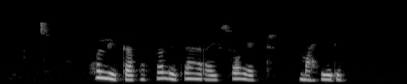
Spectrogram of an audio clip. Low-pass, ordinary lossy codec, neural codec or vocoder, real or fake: 7.2 kHz; MP3, 64 kbps; vocoder, 22.05 kHz, 80 mel bands, Vocos; fake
